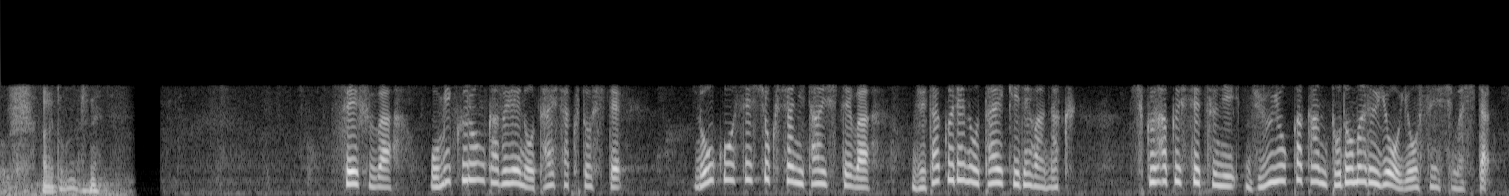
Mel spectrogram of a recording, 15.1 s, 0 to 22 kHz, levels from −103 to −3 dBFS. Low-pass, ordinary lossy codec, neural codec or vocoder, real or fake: 3.6 kHz; none; vocoder, 22.05 kHz, 80 mel bands, WaveNeXt; fake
